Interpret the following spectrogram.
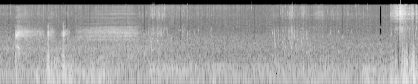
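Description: Water splashing and sloshing as a hooked carp is held and handled in shallow river water, over a steady low rush. A short laugh comes just after the start.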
